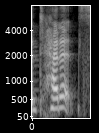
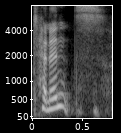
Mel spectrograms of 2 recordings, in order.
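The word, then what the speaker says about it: tenets: Remember tenants, not tenants. Are you ever going to let that go?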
